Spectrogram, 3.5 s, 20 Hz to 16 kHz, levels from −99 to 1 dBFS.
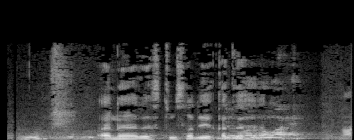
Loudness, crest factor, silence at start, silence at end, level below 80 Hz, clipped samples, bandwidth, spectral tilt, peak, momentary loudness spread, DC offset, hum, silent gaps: -20 LUFS; 16 dB; 0.15 s; 0 s; -64 dBFS; under 0.1%; 11.5 kHz; -6 dB/octave; -4 dBFS; 13 LU; under 0.1%; none; none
